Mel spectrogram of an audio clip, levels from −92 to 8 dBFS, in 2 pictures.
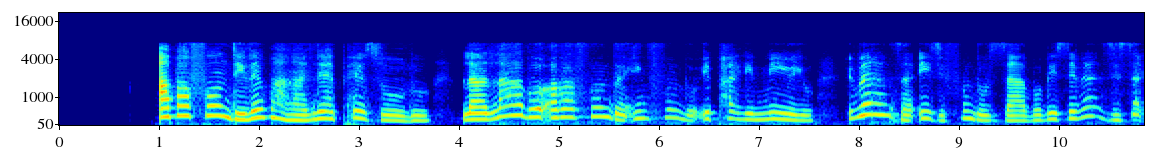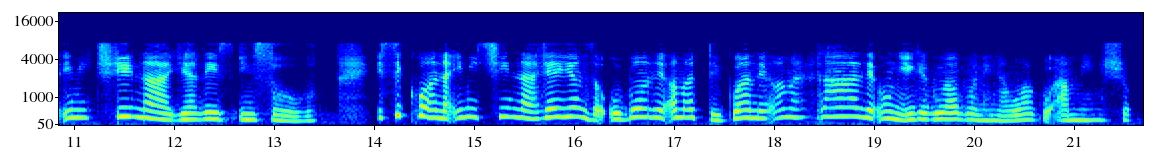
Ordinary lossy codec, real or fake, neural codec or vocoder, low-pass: AAC, 48 kbps; fake; codec, 16 kHz in and 24 kHz out, 0.4 kbps, LongCat-Audio-Codec, two codebook decoder; 7.2 kHz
